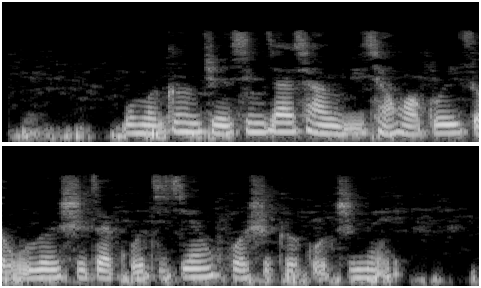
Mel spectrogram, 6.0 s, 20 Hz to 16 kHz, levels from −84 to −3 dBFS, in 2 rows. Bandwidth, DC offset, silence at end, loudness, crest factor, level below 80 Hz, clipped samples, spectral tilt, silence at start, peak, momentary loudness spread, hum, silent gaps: 8.2 kHz; under 0.1%; 0 s; -24 LUFS; 18 dB; -50 dBFS; under 0.1%; -7.5 dB/octave; 0.05 s; -6 dBFS; 11 LU; none; none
